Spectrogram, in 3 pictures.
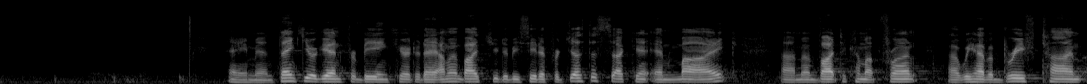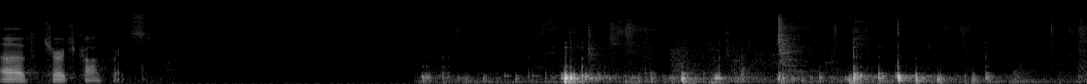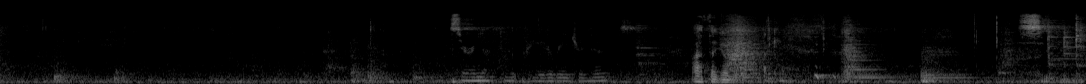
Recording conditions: large echoing room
